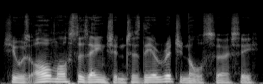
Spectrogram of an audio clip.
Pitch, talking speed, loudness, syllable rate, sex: 100 Hz, 205 wpm, -18 LUFS, 6.5 syllables/s, male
